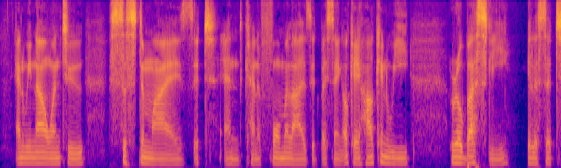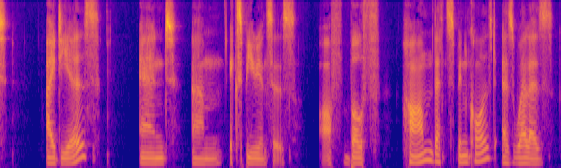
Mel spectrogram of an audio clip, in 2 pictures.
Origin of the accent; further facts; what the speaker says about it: Durban, KwaZulu-Natal, South Africa; moved away as an adult; now in Cape Town, South Africa; So The first movie came out in the year that I moved from Durban to Cape Town to study at UCT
